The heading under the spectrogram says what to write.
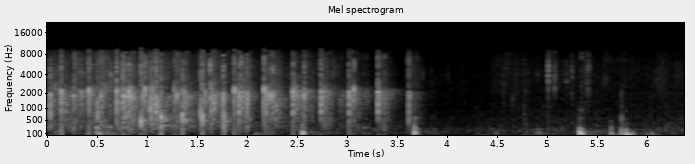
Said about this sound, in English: So what we'll do now is transition the dais with a round of applause to our panel. And again, thank you all for participating.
